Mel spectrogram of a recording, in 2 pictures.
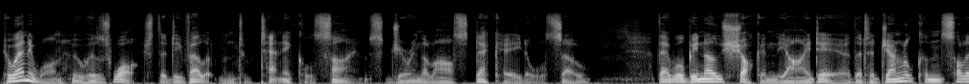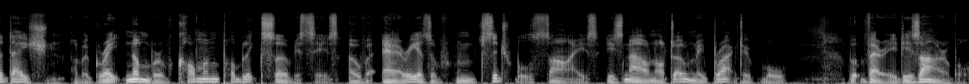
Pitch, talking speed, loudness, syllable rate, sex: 95 Hz, 150 wpm, -21 LUFS, 4.9 syllables/s, male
